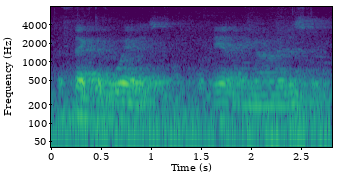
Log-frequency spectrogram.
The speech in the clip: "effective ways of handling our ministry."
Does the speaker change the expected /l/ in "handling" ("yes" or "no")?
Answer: yes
